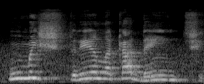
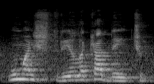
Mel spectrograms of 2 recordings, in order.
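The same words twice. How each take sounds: First: It is said with amazement. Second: It is said as a plain statement.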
